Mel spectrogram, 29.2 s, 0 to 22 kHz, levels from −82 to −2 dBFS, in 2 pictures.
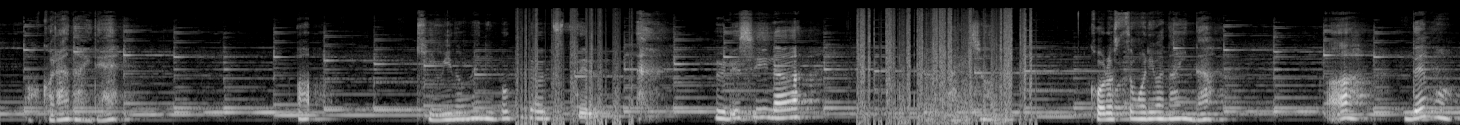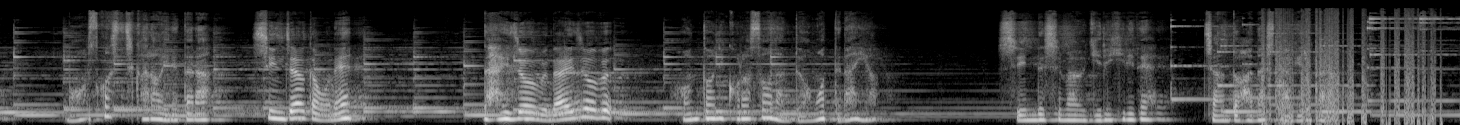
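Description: The audio carries loose connector crackle in three irregular bursts, from 5.16 to 6.33 s, 8.57 to 10.37 s and 27.22 to 29.02 s. A worn or dirty contact is intermittently making and breaking, chopping the signal into scratchy crackle.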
